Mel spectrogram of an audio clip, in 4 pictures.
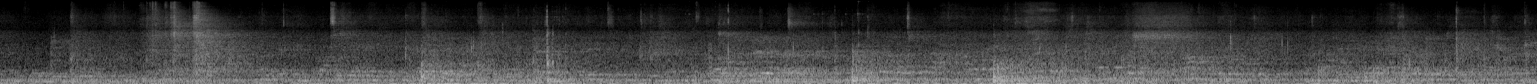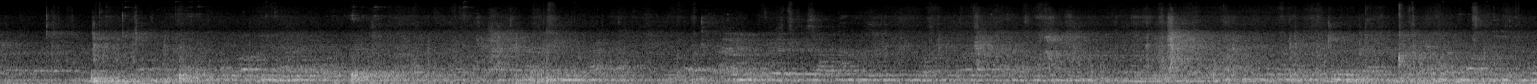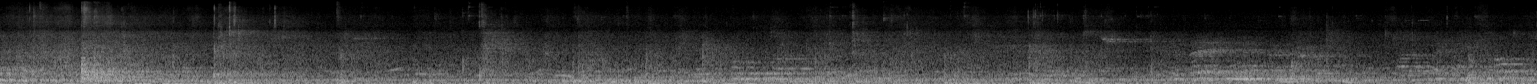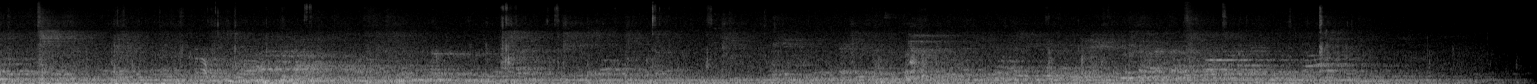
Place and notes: Volastra, church - french lunch
(binaural) recorded in a church. voices of a large group of French tourists having their lunch in front of the church.
Volastra SP, Italy, 5 September 2014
